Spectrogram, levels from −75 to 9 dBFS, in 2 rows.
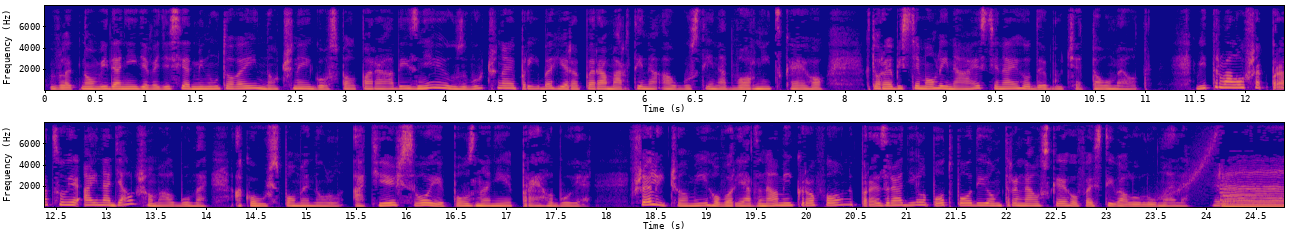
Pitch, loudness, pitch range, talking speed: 175 Hz, -25 LUFS, 155-205 Hz, 120 wpm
